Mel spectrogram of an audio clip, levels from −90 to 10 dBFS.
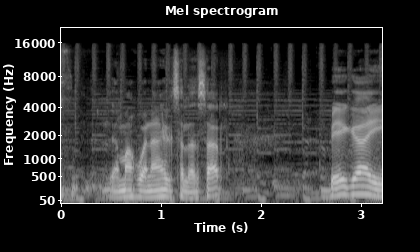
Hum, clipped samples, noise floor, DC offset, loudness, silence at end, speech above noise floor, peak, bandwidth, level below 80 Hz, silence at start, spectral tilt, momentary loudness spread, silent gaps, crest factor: none; under 0.1%; -40 dBFS; under 0.1%; -19 LUFS; 0 s; 22 dB; -6 dBFS; 16 kHz; -46 dBFS; 0 s; -4.5 dB/octave; 23 LU; none; 14 dB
